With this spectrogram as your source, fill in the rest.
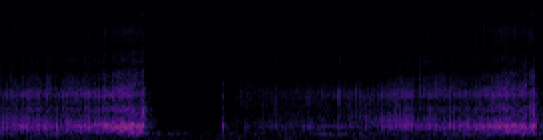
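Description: Long nails scratch across the cover of a red cloth hardcover book lying flat, producing a dry, rasping scrape centered in the low-mid and midrange. A one-second stroke swells and stops abruptly, followed by a near-silent pause and a small tick. A second, longer stroke then builds steadily for over two seconds before cutting off.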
